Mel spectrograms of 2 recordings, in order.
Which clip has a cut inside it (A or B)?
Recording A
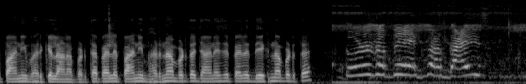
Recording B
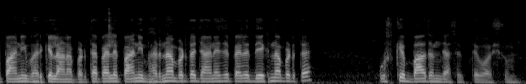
A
